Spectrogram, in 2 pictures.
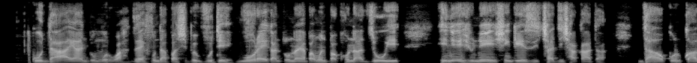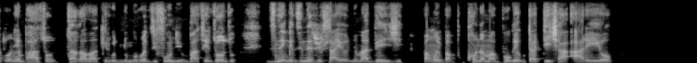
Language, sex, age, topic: Ndau, male, 18-24, education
